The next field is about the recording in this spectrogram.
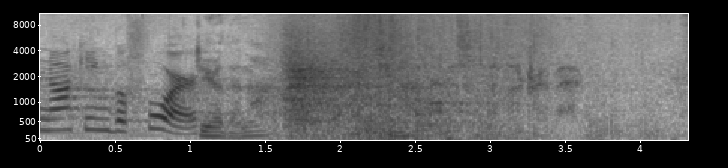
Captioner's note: knock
